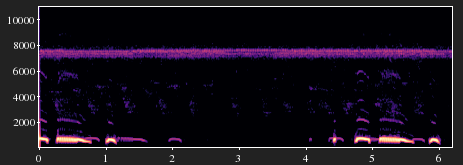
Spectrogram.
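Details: Spotted dove giving two cooing phrases about four seconds apart, each a few short hollow coos followed by a long, buzzy, slightly falling coo and a final clipped note; low, mellow pitch with quiet surroundings.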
